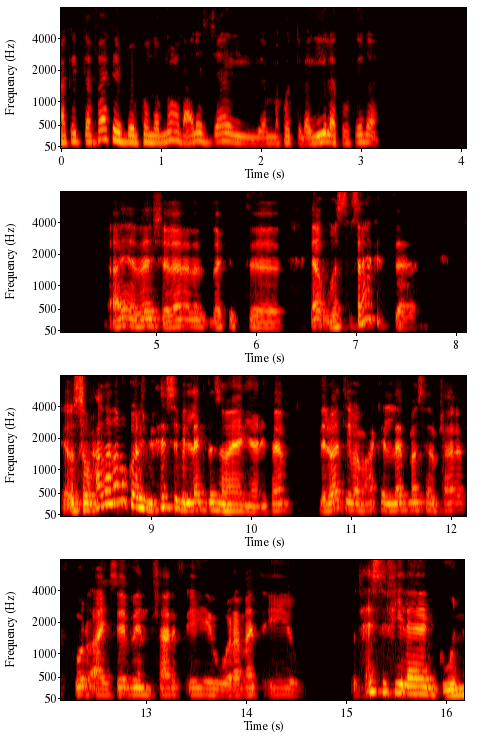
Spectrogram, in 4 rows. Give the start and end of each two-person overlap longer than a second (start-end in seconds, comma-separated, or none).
none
